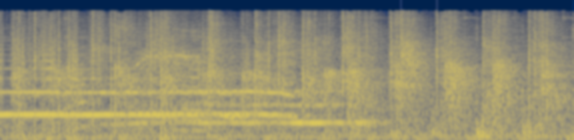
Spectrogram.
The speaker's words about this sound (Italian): Facciamo un applauso.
